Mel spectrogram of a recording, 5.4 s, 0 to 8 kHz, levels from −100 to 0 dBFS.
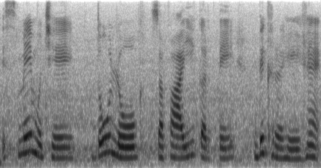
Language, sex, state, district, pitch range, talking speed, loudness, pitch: Hindi, female, Madhya Pradesh, Katni, 185-230 Hz, 100 wpm, -16 LUFS, 195 Hz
